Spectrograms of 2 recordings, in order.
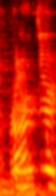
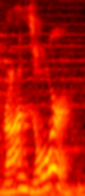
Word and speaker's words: Bronzor: such a hater because bronzer is incorrect you sound really angry is everything okay this seems like a very like legitimate concern you have yes because like it's so easy to pronounce it correctly it's just bronzor i'm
